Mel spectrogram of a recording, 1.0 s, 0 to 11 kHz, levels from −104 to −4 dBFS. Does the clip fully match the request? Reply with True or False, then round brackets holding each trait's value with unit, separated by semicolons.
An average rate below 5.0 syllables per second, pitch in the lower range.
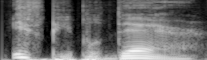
True (4.4 syllables/s; 105 Hz)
